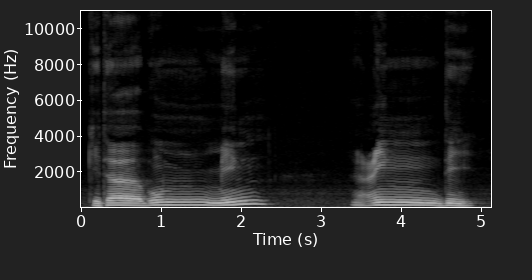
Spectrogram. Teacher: This noon, sakina, followed by dal, followed by a dal, makes it ikhfa.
